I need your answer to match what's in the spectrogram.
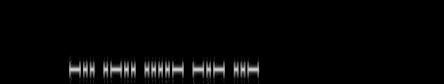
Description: Morse code, heard as a keyed tone, about 34 wpm, 700 Hz. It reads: DL4KU
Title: DXCC-100 Call Signs - 5 Characters - 35wpm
